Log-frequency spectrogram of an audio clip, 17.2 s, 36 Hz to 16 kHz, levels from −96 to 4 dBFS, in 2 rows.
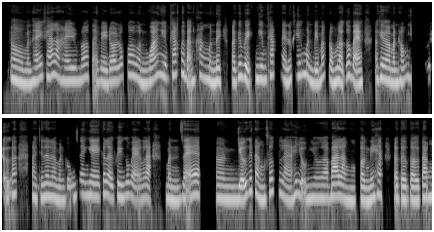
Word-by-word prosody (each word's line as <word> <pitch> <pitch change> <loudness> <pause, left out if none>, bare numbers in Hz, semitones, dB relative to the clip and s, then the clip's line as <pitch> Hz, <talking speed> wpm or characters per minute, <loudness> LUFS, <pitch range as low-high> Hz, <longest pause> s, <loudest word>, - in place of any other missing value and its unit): Ờ, 230 -5 +2
mình 195 0 0
thấy 230 +6 0
khá 285 0 +1
là 295 -3 0
hay 225 -1 0
luôn 225 0 -2
đó, 265 +3 -1
tại 205 - -5
vì 205 -2 -1
đôi 215 +2 +1
lúc 265 +3 -4
á 310 -1 -1
mình 205 -6 0
quá 230 +6 +4
nghiêm 285 -5 -1
khắc 310 +5 -1
với 325 -2 +2
bản - - +1
thân 270 -6 -2
mình 210 -2 +3
đi, 220 0 +4 0.2
và 210 - +2
cái 280 +6 +2
việc 245 -7 +4
nghiêm 245 -1 +1
khắc 300 +3 -1
này 245 -5 -2
nó 220 +3 +1
khiến 300 +2 -1
mình 245 -9 +1
bị 195 0 +2
mất 265 +6 -2
động 215 -1 +2
lực 215 0 +3
á 300 +2 +2
bạn, 200 -5 +4 0.2
ơ, 245 - -4
khi 260 - +4
mà 225 -2 +4
mình 200 0 +2
hổng 220 +3 -1
giữ - - -14
được - - -2
á, 255 +1 -1 0.3
à, 225 -2 -2
cho 215 - -2
nên 230 0 0
là 215 -2 -1
mình 185 -1 -2
cũng 195 +3 -5
sẽ 255 -1 -4
nghe 230 -2 0
cái 260 +3 -2
lời 215 -4 +1
khuyên 220 -1 -1
của 245 - -3
bạn 190 -3 -2
là 200 -3 0 0.3
mình 185 -2 0
sẽ, 245 +4 +3 0.3
ờ, 210 -1 -1 0.3
giữ 195 +1 +6
cái 300 - -1
tần 210 -9 0
suất 285 +5 -1
là 205 -9 -3
thí 255 - -1
dụ 245 - -3
như, 210 +1 -2
a, 205 0 -1
3 225 +1 +6
lần 200 -4 +1
1 180 0 -2
tuần 185 -2 +1
đi 195 - +1
ha, 250 +3 0 0.2
rồi 205 - 0
từ 195 -1 +3
từ 185 -1 +2
tăng 210 +3 +1
225 Hz, 280 wpm, -23 LUFS, 205-255 Hz, 0.3 s, giữ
